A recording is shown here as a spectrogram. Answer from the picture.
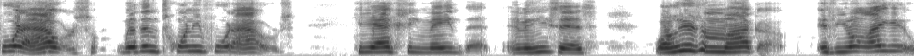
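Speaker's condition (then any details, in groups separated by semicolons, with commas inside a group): Cerebral palsy; wheelchair bound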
